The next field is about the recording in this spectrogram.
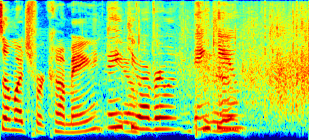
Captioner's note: applause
